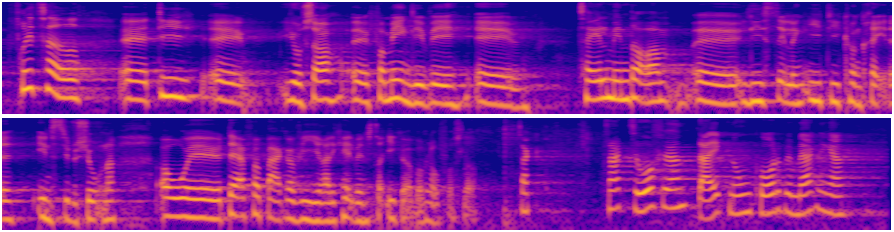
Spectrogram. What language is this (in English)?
Danish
